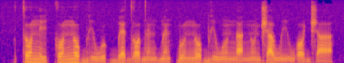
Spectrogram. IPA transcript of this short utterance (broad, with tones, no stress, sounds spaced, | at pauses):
t o˦ n i˧ k o˦ n o˦˨ b i˨ w u˨˦ ɡ͡b ɛ˦˨ d ɔ˧ d ɛ̃˨ ɡ͡b ɛ̃˧ k͡p u˧ n o˦ b i˦˨ w ũ˧ n a˨ n ũ˨˦ d͡ʒ a˦˨ w i˨ w ɔ˧ d͡ʒ a˨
